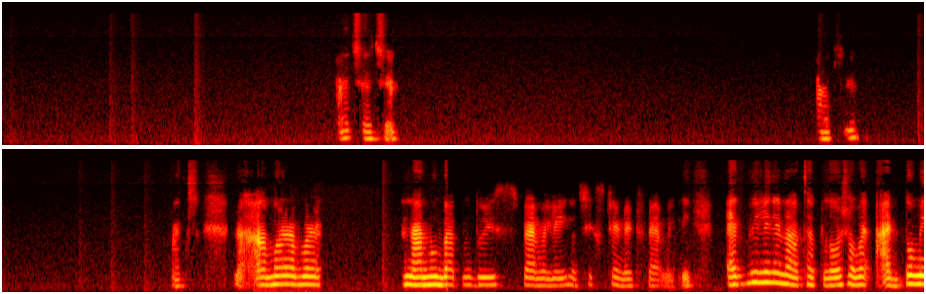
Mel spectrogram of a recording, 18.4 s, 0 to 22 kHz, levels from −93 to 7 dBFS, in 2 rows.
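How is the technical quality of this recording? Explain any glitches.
The recording has two glitches in the second half of the speech.

From 11.71 to 13.07 s the sound turns rough and muffled: a call bitrate drop from 32 to 11 kbps cut the coded bandwidth from 20 kHz to 8 kHz.

From 13.67 to 16.02 s the sound goes dull, about 10 dB quieter, with nothing above 7.6 kHz and a noise floor roughly 30 dB down. The likely cause is the input switching to a poorer device, without any gap at the change.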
